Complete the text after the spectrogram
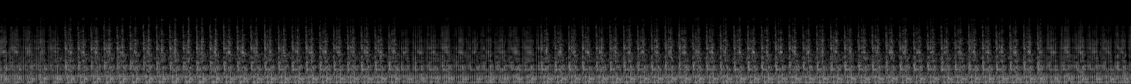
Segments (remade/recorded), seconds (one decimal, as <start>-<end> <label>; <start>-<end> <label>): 0.0-0.6 remade; 0.6-4.0 recorded; 4.0-5.4 remade; 5.4-10.4 recorded; 10.4-11.3 remade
